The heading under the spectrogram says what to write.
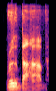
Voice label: "rhubarb", British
